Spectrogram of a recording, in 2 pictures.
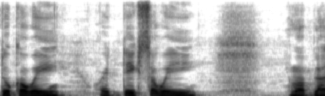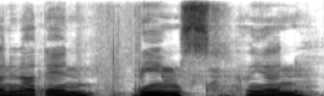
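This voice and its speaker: The speaker talks at a fairly slow pace with a Filipino accent. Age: 20s. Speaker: podcast host. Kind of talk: casual monologue, mixing English and Filipino. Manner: halting, many fillers.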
